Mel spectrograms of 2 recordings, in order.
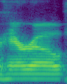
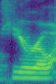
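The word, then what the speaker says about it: Herro: Um, but one thing that I don't think we talk about enough is the fact that Tyler Harrow, Hero, I've heard it pronounced both ways, whatever.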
